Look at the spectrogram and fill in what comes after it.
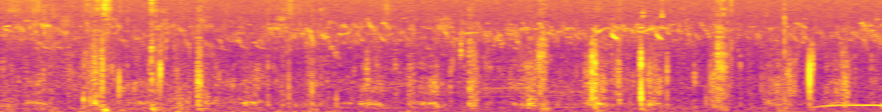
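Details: Horses chomping grass on a Mongolian summer morning in Tuv province, irregular crisp bites over soft rustling, faint bird chirps, and a low steady moan-like call starting near the end.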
